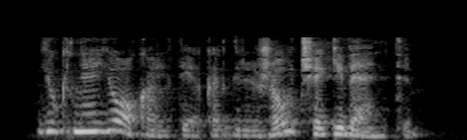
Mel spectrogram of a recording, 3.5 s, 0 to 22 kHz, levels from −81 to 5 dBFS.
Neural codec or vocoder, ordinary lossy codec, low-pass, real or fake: none; AAC, 32 kbps; 7.2 kHz; real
